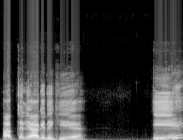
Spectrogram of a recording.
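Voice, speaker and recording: Male teacher, high voice, dry close voice-over; sounds out each word syllable by syllable and quizzes the viewer. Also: moderate pace, a bit bright, no room sound. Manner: spells out words syllable by syllable, repeating each word; addresses viewers as friends, asks quiz questions. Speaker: Hindi reading teacher. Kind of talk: step-by-step literacy lesson.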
